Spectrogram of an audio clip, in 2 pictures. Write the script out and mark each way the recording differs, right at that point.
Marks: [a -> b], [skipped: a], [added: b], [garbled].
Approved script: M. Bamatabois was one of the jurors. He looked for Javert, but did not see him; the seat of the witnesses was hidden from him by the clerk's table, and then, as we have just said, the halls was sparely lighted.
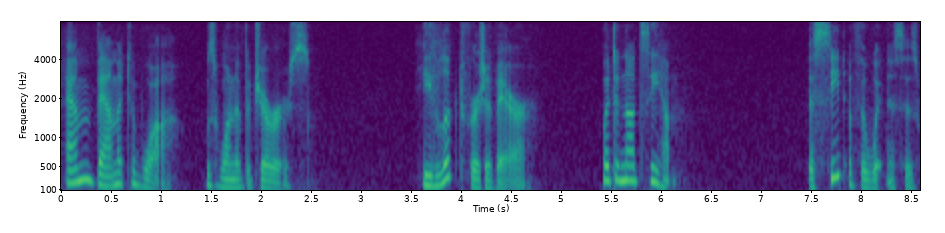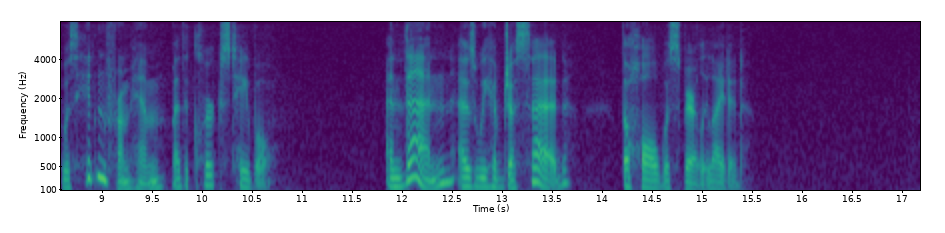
M. Bamatabois was one of the jurors. He looked for Javert, but did not see him; the seat of the witnesses was hidden from him by the clerk's table, and then, as we have just said, the [halls -> hall] was sparely lighted.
